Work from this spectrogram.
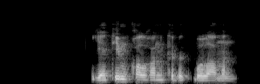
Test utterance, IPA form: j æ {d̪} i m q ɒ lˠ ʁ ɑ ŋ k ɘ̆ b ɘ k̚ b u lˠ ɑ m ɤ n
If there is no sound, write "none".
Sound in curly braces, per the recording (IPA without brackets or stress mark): t̪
